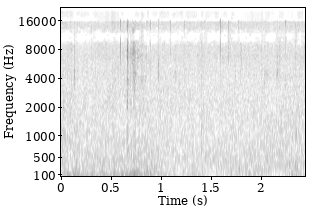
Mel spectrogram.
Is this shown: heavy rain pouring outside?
yes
